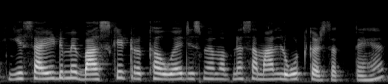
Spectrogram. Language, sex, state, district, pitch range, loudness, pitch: Hindi, female, Uttar Pradesh, Lucknow, 235-265 Hz, -19 LUFS, 255 Hz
